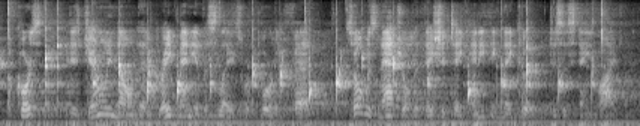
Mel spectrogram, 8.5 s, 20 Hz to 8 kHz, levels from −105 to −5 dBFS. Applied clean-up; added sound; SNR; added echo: none; Drip / Rain; 0 dB; reverberation time 2.4 s.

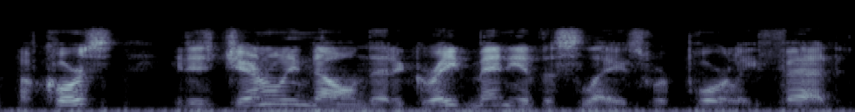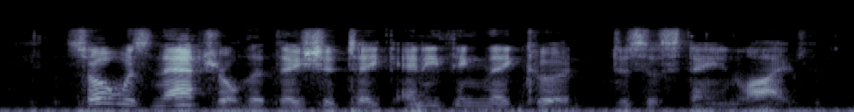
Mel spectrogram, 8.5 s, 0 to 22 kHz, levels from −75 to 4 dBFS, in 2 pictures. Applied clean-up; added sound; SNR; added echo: none; none; none; none.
